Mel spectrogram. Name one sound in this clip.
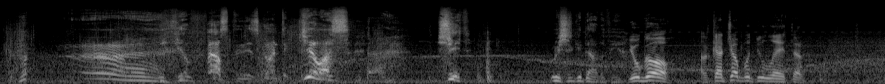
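A man speaks urgently and anxiously.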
